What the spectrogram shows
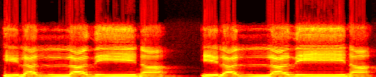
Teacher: لال کے بعد جو یا ہے یہ یا مدہ ہے، ایک الف کی مقدار اس کو لمبا کر کے پڑھا جائے گا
